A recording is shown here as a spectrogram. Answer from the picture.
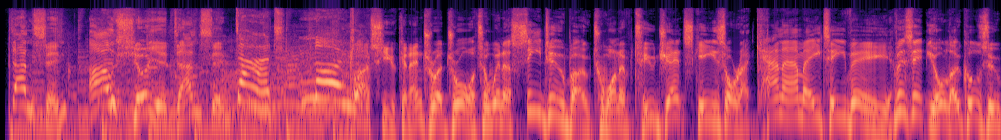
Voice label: voiceover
